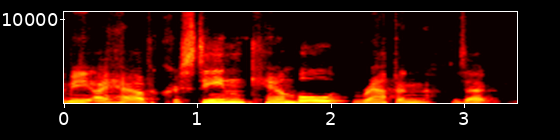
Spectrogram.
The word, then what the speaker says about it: Rapin: pacheco and with me i have christine campbell rappin is that pronouncing that right beauty you did good job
